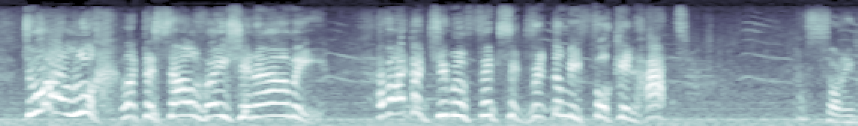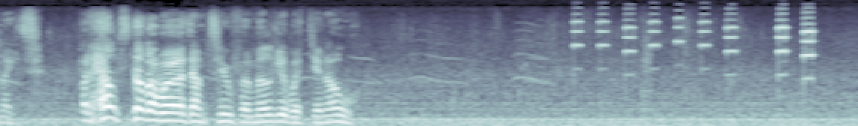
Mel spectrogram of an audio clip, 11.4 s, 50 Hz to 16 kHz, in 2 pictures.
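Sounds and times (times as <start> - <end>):
speech: 0.5 - 4.7, 5.3 - 8.2
mobile phone ringtone of bright electronic beeps: 9.5 - 11.2.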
